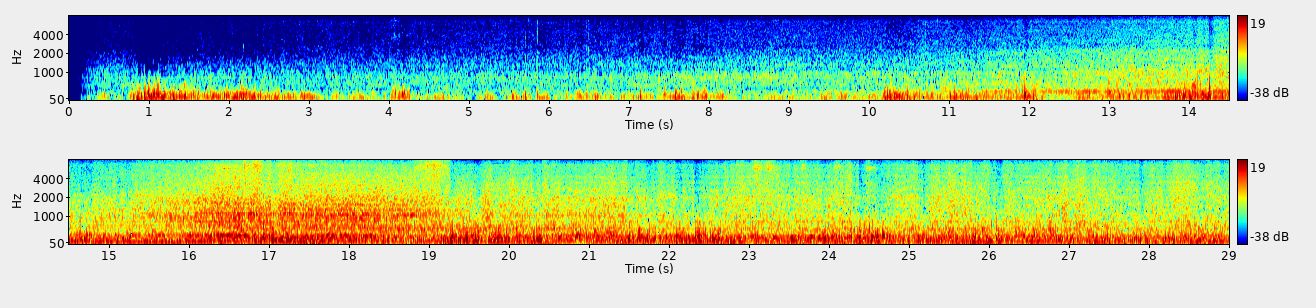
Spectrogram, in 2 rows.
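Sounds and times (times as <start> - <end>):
diesel locomotive passing: 10.0 - 29.0
train wheels clicking over rail joints: 18.4 - 29.0.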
